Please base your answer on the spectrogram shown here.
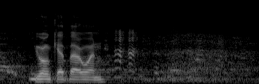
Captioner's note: laughing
